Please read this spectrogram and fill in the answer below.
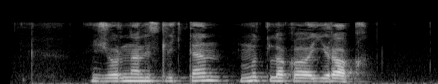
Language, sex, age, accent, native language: Uzbek, male, 18-24, Qashqadaryo, Uzbek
